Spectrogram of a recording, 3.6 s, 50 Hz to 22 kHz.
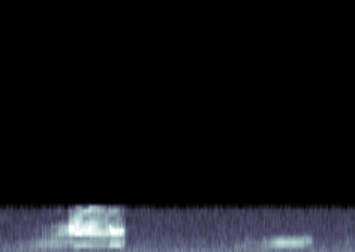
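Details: Elderly domestic cat nearly 22 years old meowing to ask to be held: one loud, harmonic-rich drawn-out meow, then a second much fainter, softer meow about two seconds later, over quiet room hiss.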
